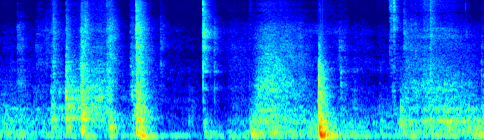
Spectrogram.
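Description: A bottom drawer of a makeup storage unit opening and closing, with several wooden knocks and sliding thumps, close by amid light handling noise and no speech.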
